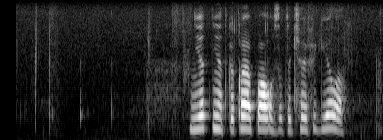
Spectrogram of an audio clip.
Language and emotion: Russian, neutral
